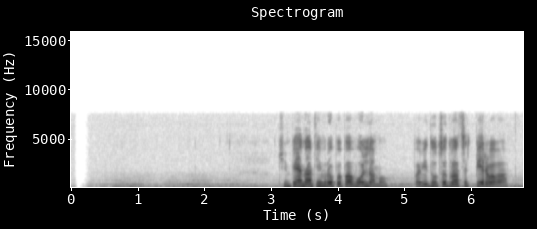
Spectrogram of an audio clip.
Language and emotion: Russian, neutral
